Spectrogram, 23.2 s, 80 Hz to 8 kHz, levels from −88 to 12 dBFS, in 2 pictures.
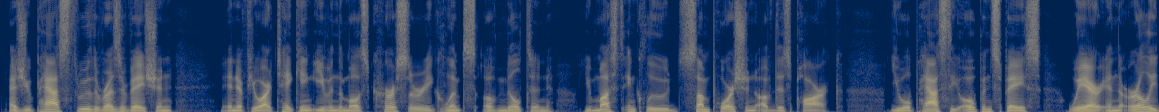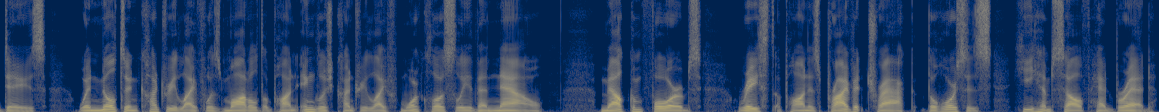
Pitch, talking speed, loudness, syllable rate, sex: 105 Hz, 160 wpm, -23 LUFS, 4.9 syllables/s, male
